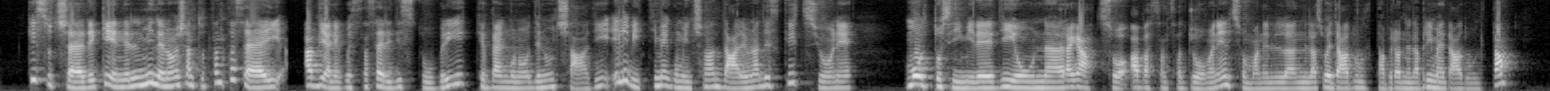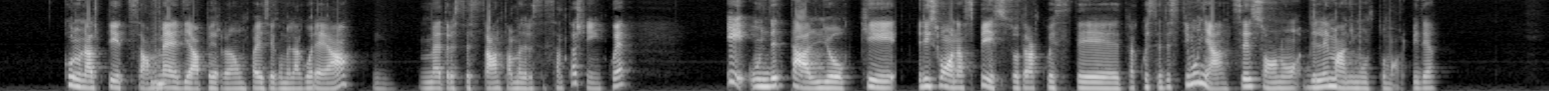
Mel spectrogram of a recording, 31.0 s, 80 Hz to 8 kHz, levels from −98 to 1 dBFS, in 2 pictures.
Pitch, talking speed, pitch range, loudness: 155 Hz, 130 wpm, 145-185 Hz, -23 LUFS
